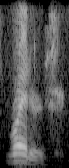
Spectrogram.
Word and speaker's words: Reuters: She's recently been on the news in Reuters. And how do you pronounce it? Reuters? Reuters. – Reuters. – News, right? Yeah, Reuters.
